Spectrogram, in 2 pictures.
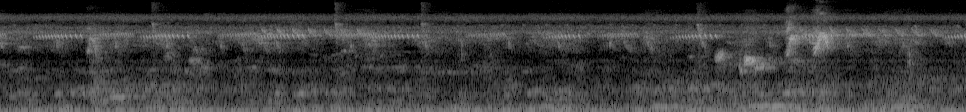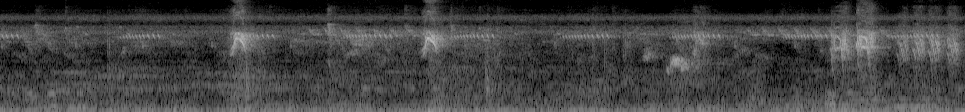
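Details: Natural sparrows chirping: repeated short bright chirps, irregular and overlapping, several louder sharp notes near the end, over a steady low hum and faint background noise.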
